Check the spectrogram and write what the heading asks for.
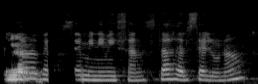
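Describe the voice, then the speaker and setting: A woman, giving soft, helpful remarks in casual chat on a video call. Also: mid-range voice, brisk, creaky, crowd noise.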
